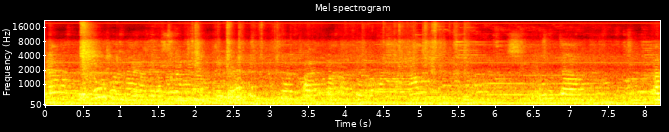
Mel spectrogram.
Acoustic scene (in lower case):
restaurant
